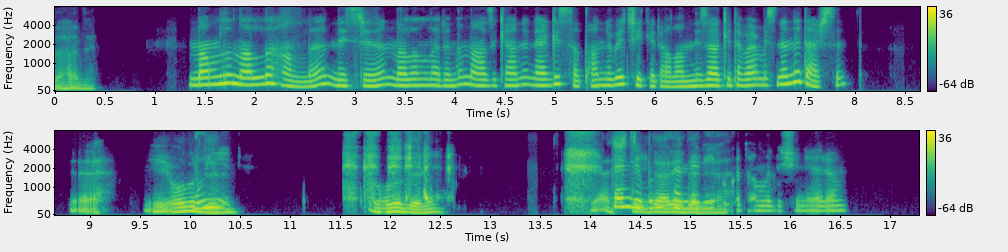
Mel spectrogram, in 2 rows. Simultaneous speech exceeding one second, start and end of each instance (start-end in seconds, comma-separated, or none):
14.2-15.5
